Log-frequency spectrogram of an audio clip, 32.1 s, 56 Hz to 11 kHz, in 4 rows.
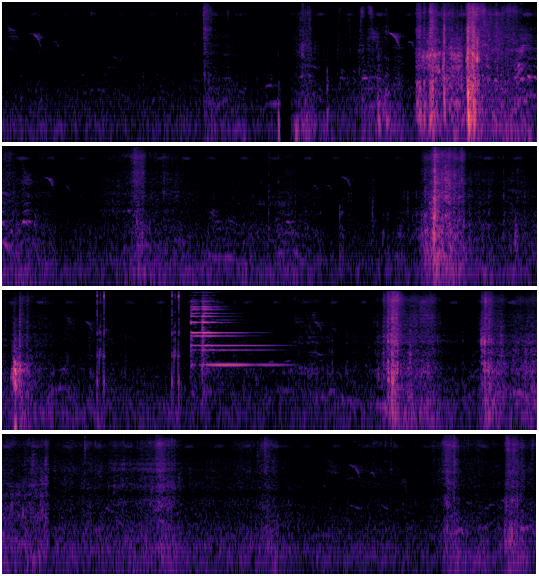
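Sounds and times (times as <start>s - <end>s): bell-like ringing tone: 18.9s - 20.5s.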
